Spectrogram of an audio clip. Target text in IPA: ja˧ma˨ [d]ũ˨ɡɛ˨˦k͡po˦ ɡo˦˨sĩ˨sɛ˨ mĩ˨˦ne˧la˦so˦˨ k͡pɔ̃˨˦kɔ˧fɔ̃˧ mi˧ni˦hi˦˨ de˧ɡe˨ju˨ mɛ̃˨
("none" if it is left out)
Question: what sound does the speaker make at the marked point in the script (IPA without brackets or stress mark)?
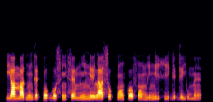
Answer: d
